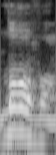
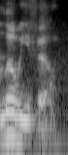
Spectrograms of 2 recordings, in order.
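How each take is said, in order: First: The name has the locals' pronunciation. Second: The name has an outsider's pronunciation. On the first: The speaker has spent time in the city. The speaker calls it right. "you said Louisville" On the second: The speaker has not spent time in the city. The speaker calls it wrong. "not Louisville"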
